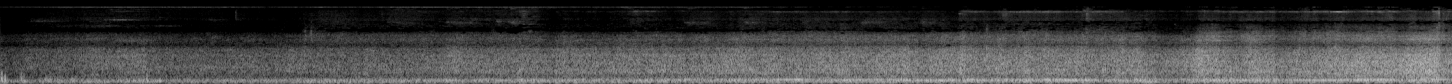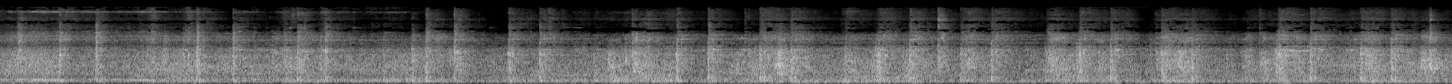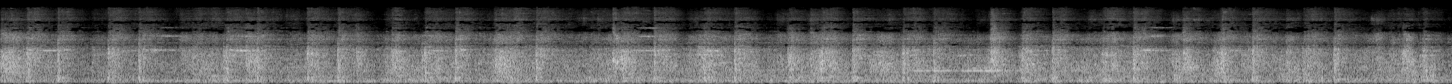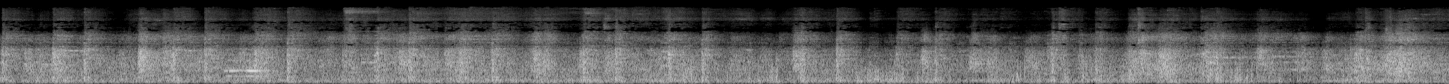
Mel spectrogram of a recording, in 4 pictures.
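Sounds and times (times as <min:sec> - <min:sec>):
locomotive engine drone: 0:00.0 - 0:23.4
wheels clattering on rails: 0:07.4 - 0:58.0.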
